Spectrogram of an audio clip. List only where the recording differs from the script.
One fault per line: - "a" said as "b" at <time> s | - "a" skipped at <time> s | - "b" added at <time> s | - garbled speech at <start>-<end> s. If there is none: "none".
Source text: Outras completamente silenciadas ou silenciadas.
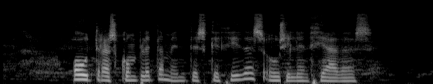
- "silenciadas" said as "esquecidas" at 2.0 s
